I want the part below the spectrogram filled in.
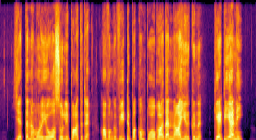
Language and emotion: Tamil, angry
